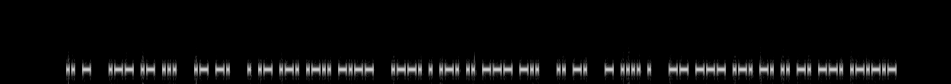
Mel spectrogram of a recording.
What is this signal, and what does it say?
Morse code, heard as a keyed tone, about 41 wpm, 700 Hz. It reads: IT WAS AN EARLY PERIOD IN THE MORNING.
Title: Sentences from Top 1000 Words - Review Part 5 - 45wpm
